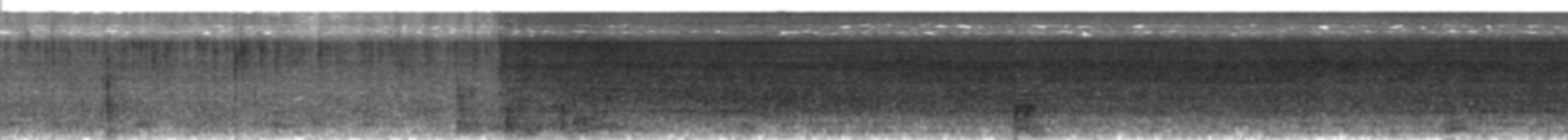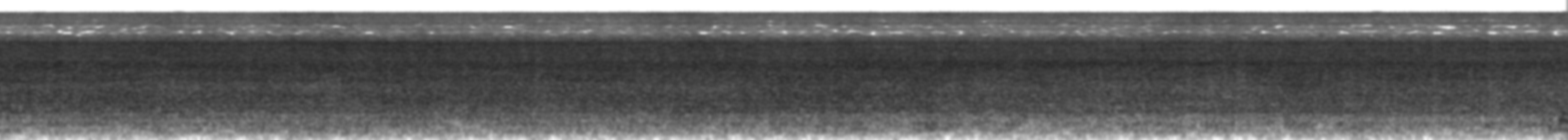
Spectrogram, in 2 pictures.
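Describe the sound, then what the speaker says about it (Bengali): Cumin seeds hit hot oil and erupt into a loud, steady sizzling hiss that jumps up suddenly and holds strong and close without letting up. "জিরে ফোড়ন দিয়ে দিলাম"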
